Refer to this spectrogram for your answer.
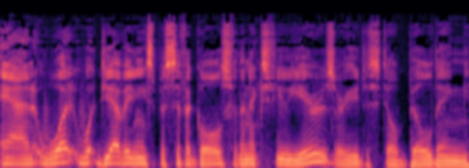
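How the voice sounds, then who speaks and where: In a very clean recording with a silent background, a man with a plain, everyday voice speaks with ordinary pitch variation. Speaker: podcast host. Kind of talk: casual interview.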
